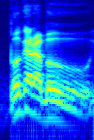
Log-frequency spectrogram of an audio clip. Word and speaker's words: bougarabou: Boogadaboo. Yeah. Mick came up with the boogadaboo. I was going to say I just gave you another clue because the end of the word rhymes with clue.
